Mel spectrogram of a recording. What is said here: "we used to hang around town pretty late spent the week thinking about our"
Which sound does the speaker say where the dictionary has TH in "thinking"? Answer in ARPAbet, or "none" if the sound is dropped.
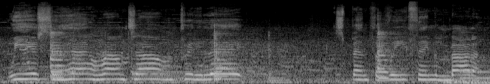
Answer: TH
